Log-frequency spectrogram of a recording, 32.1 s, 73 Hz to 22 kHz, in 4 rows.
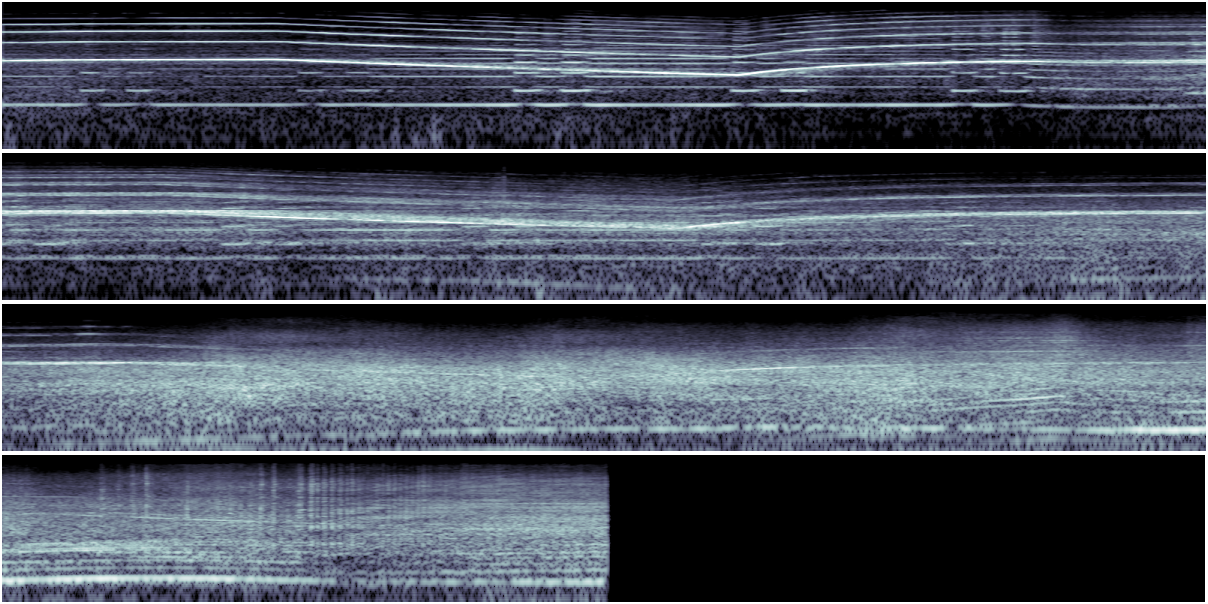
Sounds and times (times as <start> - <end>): Motor vehicle (road): 0.0 - 28.2.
